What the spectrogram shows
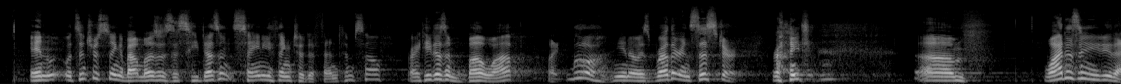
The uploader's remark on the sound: Trinity Church, Puerto Rico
